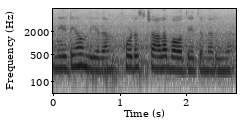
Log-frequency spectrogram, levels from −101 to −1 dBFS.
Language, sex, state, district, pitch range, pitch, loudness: Telugu, female, Andhra Pradesh, Srikakulam, 205-230 Hz, 215 Hz, -17 LUFS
